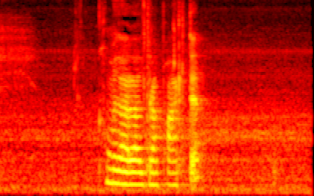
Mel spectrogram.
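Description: A young woman speaks briefly and brightly close by.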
